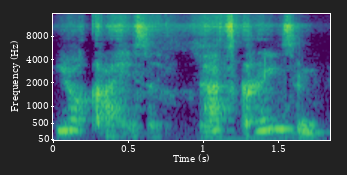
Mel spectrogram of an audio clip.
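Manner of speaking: soft unvoiced whisper; whispered aside of disbelief. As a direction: say it under your breath. Her muttered reaction to the man.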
